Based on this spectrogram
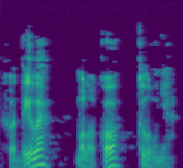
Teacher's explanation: Частині південно-східних говорів властива напівм'яка вимова звука «л»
